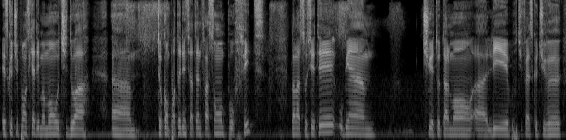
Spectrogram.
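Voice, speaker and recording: A man's voice: mid-range voice, level tone, normal speed, a bit bright, slight background noise. A man hosting a casual interview podcast, asking loose, hesitant questions with frequent restarts. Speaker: podcast host.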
